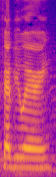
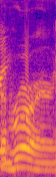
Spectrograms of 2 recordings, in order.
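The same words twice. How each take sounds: First: The first r is dropped. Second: The first r is clearly pronounced. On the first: "If I was just going to say it" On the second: "I feel like I have to emphasize the February"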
